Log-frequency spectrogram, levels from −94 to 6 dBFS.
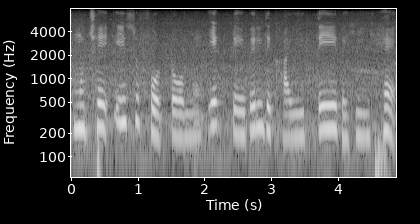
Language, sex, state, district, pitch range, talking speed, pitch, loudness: Hindi, female, Madhya Pradesh, Katni, 180-230 Hz, 125 wpm, 215 Hz, -16 LUFS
